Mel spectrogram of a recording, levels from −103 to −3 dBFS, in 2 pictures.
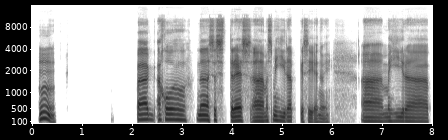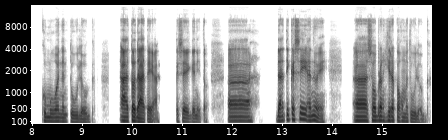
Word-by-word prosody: Mm. 175 - +2 1.6
'Pag 160 -1 +3
ako 160 -1 +2 0.2
nase-stress 140 -4 +2
ah, 120 +1 +3
mas 125 +1 -4
mahirap, 125 -3 -1
kasi 100 -1 -4
ano, 95 0 -5
eh, 90 - -11 0.6
ah, 115 -1 +1
mahirap 115 -2 -2 0.2
kumuha 115 -1 0
ng 110 -1 -4
tulog. 95 -3 -4 0.6
Ah, 125 -1 +5
'to 125 - +6
dati, 95 -4 +5
ah, - - -6 0.4
kasi 100 - -2
ganito, 95 -3 -8 0.4
ah, 125 0 +1 0.5
dati 135 +5 +1
kasi 170 +2 +1
ano, 135 0 +1
eh, 90 0 -7 0.6
ah, 130 0 +5
sobrang 135 +1 +2
hirap 130 +1 +1
ako 120 0 -1
matulog. 95 -6 -5
120 Hz, 115 wpm, -23 LUFS, 110-135 Hz, 1.6 s, to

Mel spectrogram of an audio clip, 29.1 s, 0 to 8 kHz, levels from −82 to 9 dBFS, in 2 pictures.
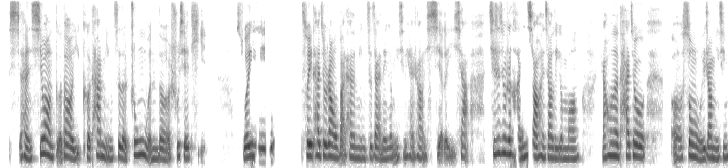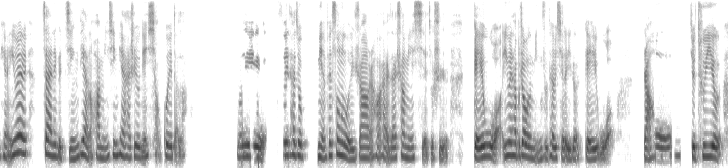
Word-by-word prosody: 希 200 - -6
很 185 -5 +1
希 180 +8 0
望 240 -7 +3
得 - - -3
到 205 -4 +1
一 170 - -1
个 190 - -2
他 220 +4 -3
名 190 -4 -1
字 195 +2 0
的 175 - +1
中 240 +1 0
文 170 -2 -1
的 175 -2 -1
书 205 - -6
写 205 -3 +1
体。 300 - -15 0.6
所 190 +2 0
以 210 0 +3 0.9
所 220 - +5
以 215 - +10
他 225 +1 0
就 220 0 +2
让 210 -1 +3
我 190 - +1
把 - - -3
他 220 - -6
的 195 - -1
名 180 -1 -4
字 190 +2 -5
在 195 -1 -2
那 170 - -2
个 185 - -4
明 190 - -5
信 200 +1 -6
片 205 -1 -5
上 210 0 -5
写 - - -4
了 - - -4
一 - - -7
下， - - -7 0.4
其 245 - -3
实 270 - +1
就 275 0 +2
是 255 - +5
很 195 -3 -1
小 205 -4 +1
很 210 -1 -1
小 190 -1 -1
的 180 - -2
一 175 - -3
个 180 - -2
忙。 175 +2 -3 0.4
然 195 +2 -3
后 225 - +2
呢， 220 -1 +4
他 215 +1 -3
就， 210 -3 +2 0.5
呃， 180 0 -4
送 210 +3 +1
了 195 - +2
我 160 -1 -2
一 - - +4
张 190 0 +1
明 175 0 -1
信 195 +1 -3
片， 210 +1 -2
因 250 - +4
为 280 -2 +6 0.3
在 255 -5 +3
那 215 - +2
个 - - +1
景 170 +1 -2
点 240 -3 +3
的 - - -3
话， 195 - -3
明 185 +1 -2
信 230 -1 0
片 230 -4 0
还 190 -2 -3
是 200 - -4
有 195 - +4
点 205 - -1
小 225 - -8
贵 210 -3 +2
的 - - -7
了。 - - -9 1.0
所 200 - -4
以 210 0 +5 0.5
所 230 - -2
以 - - +2
他 230 0 0
就 220 -1 0 0.2
免 195 -4 +1
费 225 +3 0
送 240 +2 +2
了 225 - +4
我 175 -5 +3
一 165 - +1
张， 190 +2 -1
然 - - -4
后 - - -3
还 - - -3
在 185 0 -1
上 205 +1 -2
面 185 0 -1
写 185 0 -3
就 - - -5
是 - - -4 0.5
给 190 -1 +7
我。 210 -1 +3
因 215 +3 +2
为 230 - +4
他 220 - +3
不 215 - -3
知 225 - +3
道 220 - +5
我 205 - +4
的 190 - 0
名 180 -2 -4
字， 185 0 -3
他 225 - -2
就 185 - +3
写 190 - -2
了 - - +3
一 170 - +3
个 175 0 -2
“给 170 +2 +4
我“， 465 - -2 0.5
然 - - 0
后 195 - -8 0.7
就 195 - +4
to 210 +2 0
you。 205 -2 +5
200 Hz, 285 characters per minute, -22 LUFS, 185-220 Hz, 1.0 s, 以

